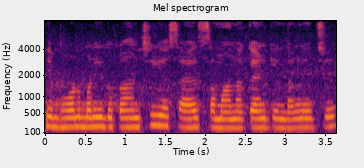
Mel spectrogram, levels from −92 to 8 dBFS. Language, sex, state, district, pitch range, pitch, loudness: Garhwali, female, Uttarakhand, Tehri Garhwal, 185-200 Hz, 195 Hz, -23 LUFS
